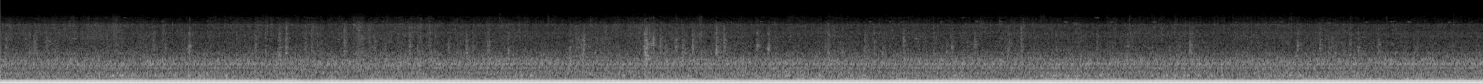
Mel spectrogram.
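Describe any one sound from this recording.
A seed drill rattles and clatters over the soil.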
